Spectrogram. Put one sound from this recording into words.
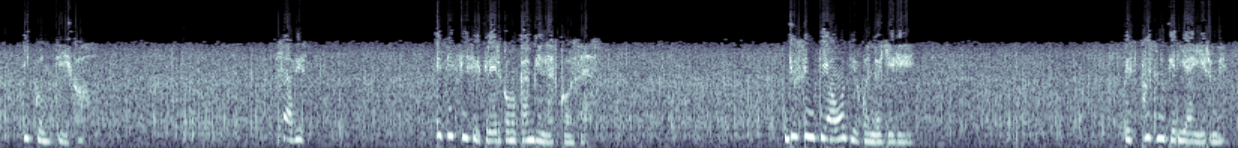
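A young woman speaks softly and tenderly, close by.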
